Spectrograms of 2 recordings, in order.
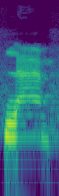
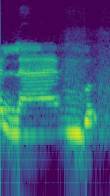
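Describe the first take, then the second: First: लैम ending on the m, no b; silent b. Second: LAMB said slowly with the final b voiced, as लैम्ब; sounded silent b. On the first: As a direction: close लैम on m and leave off the b. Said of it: "pronunciation इसका है लैम". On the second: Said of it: "इसको ऐसे pronounce नहीं करेंगे". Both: Shown as a demonstration.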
